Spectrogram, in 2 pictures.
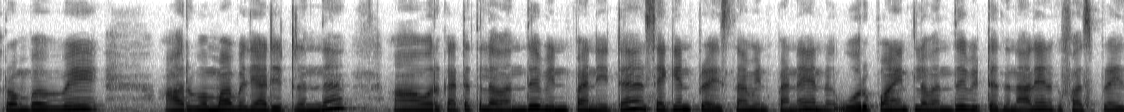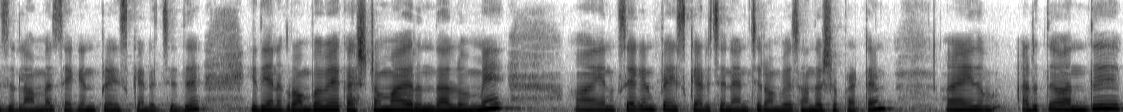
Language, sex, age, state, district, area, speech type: Tamil, female, 18-30, Tamil Nadu, Viluppuram, rural, spontaneous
